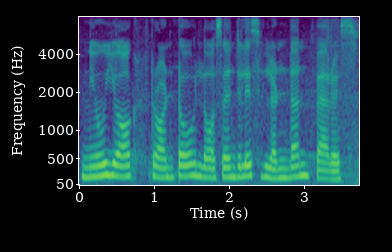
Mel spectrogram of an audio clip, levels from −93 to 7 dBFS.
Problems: background sounds at intervals, background conversations at intervals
